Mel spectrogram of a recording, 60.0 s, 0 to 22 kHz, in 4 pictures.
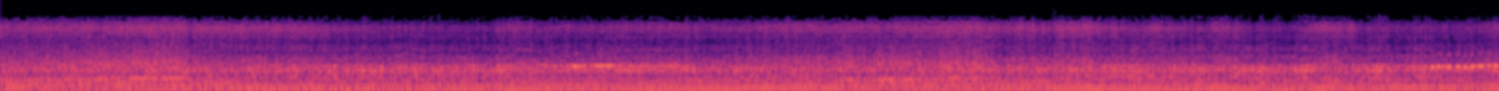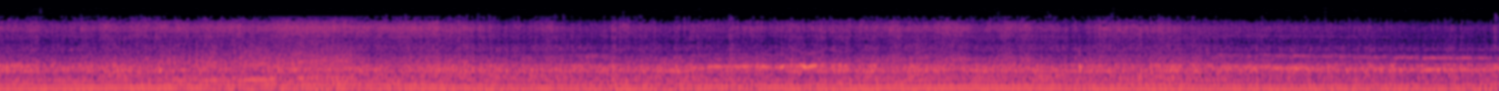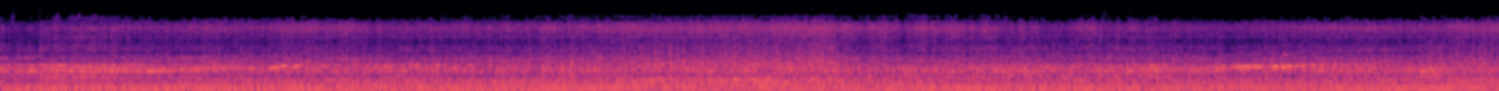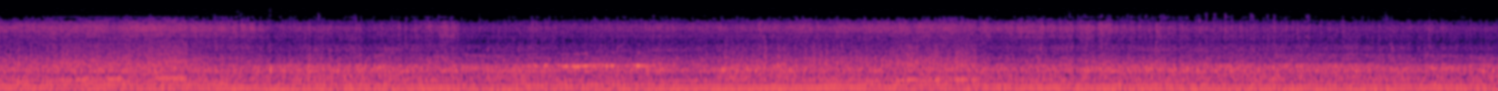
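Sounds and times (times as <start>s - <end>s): race car engine at speed: 0.0s - 59.9s.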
